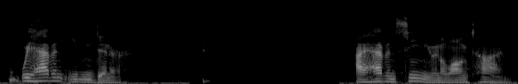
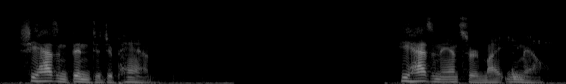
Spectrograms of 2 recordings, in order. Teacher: When we use the contractions haven't and hasn't, we often don't say the sound t at the end.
